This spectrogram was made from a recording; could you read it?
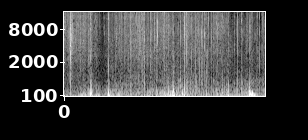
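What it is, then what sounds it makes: Foam sponge. A small yellow porous foam sponge, soft and squishy, is held in one hand with long white nails and squeezed and rubbed by fingertips close to the mic. Quiet, rapid crinkling and tearing-like crackles run throughout, with soft low thumps and bright, brief scratchy bursts.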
